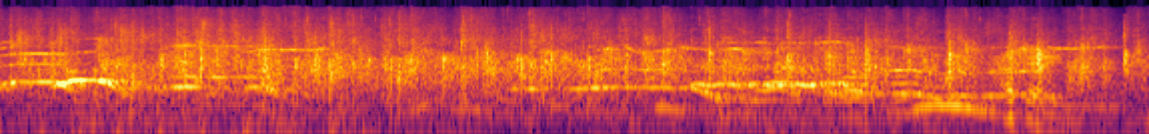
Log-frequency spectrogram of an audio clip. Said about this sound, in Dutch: Top. Geef hem een applaus.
